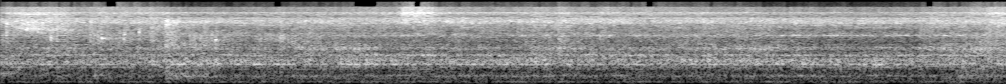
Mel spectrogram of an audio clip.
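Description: Water runs steadily from a tap while hair is rinsed out, a continuous broadband rushing hiss at constant level for the whole stretch, close by, with no talking.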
